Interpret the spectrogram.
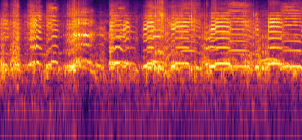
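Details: Chorus of common cranes: rapid, overlapping trumpeting notes, roughly one new call every second or less, loud and harmonically rich, forming a noisy, continuous clamour.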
